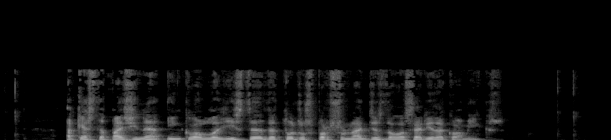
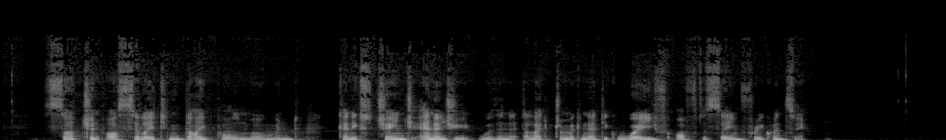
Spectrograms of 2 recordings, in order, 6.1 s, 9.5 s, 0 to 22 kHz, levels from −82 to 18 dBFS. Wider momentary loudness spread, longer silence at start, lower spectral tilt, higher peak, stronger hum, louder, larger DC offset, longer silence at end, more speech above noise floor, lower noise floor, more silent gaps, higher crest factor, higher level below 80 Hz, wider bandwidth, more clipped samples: first, 11 LU vs 8 LU; first, 0.65 s vs 0.5 s; about the same, -6 dB/octave vs -6 dB/octave; about the same, -6 dBFS vs -6 dBFS; neither; about the same, -25 LUFS vs -24 LUFS; neither; second, 1.1 s vs 1.45 s; first, 56 dB vs 52 dB; first, -80 dBFS vs -76 dBFS; neither; about the same, 20 dB vs 20 dB; first, -54 dBFS vs -60 dBFS; second, 11.5 kHz vs 16 kHz; neither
